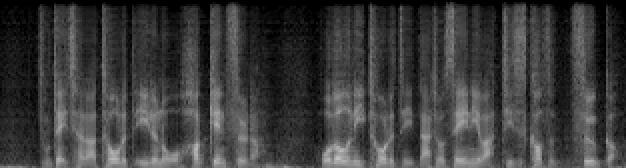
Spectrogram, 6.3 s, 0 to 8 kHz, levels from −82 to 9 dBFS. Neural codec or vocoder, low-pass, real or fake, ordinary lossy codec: codec, 16 kHz, 0.2 kbps, FocalCodec; none; fake; none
